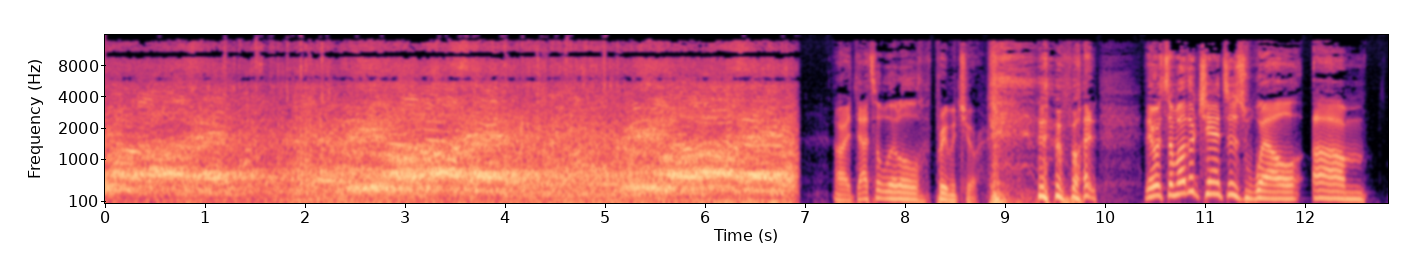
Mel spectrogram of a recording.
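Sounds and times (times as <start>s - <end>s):
large outdoor street crowd cheering in celebration: 0.0s - 7.0s
speech: 7.5s - 12.6s
laughter: 8.8s - 9.9s.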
